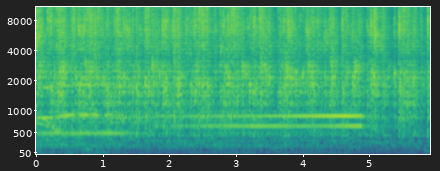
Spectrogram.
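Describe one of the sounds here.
A rock band plays loudly with guitars and drums.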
